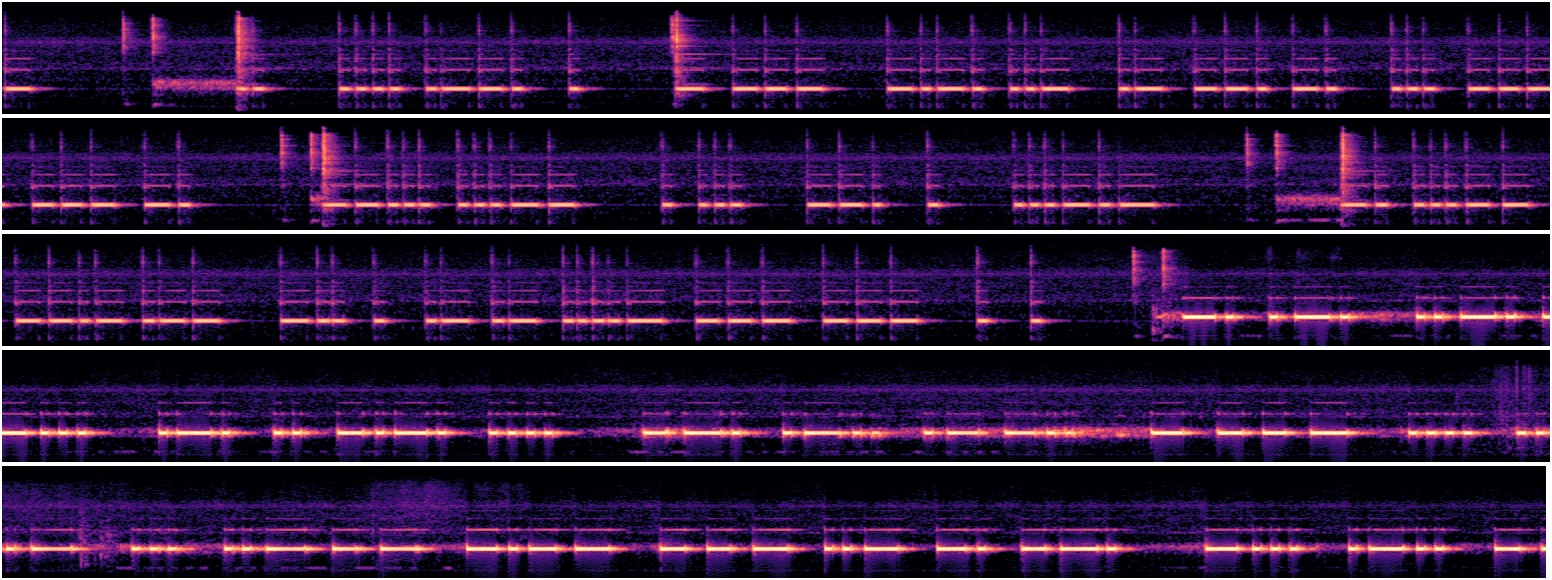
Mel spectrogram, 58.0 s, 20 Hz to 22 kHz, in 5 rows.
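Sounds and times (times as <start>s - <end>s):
morse code beeps: 0.0s - 0.4s, 1.2s - 13.2s, 13.9s - 16.0s, 16.6s - 20.4s, 21.2s - 31.2s, 31.8s - 58.0s
sharp clicks: 0.9s - 2.0s, 13.7s - 14.3s.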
